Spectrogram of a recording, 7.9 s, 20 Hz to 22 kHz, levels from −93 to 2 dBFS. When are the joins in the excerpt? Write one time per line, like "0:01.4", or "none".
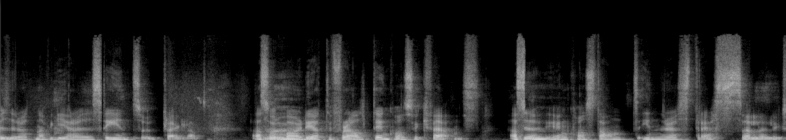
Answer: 0:01.0
0:01.3
0:05.2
